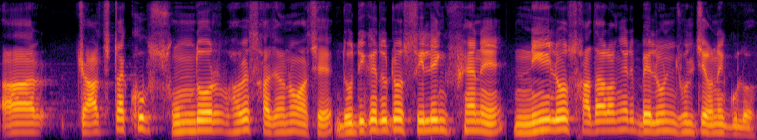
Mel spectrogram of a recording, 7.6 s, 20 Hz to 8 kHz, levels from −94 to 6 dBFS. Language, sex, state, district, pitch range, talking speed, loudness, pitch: Bengali, male, West Bengal, Purulia, 140-165 Hz, 140 wpm, -15 LUFS, 150 Hz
